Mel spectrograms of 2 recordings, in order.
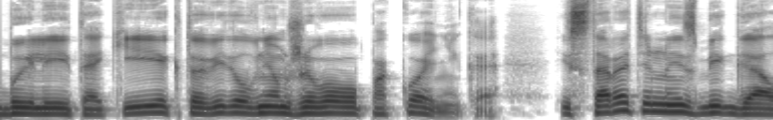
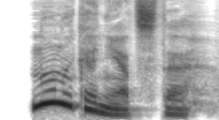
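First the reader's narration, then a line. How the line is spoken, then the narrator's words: Exclaimed. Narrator (Russian): воскликнула Бакстер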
